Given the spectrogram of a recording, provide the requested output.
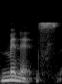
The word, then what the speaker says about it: minutes: pronunciation of the word minutes in english so here's the script from the dictionary that mark top left the blue mark tells us that we stress the first syllable and that blue dot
